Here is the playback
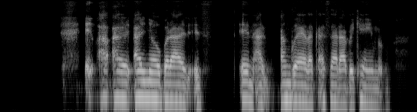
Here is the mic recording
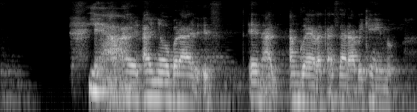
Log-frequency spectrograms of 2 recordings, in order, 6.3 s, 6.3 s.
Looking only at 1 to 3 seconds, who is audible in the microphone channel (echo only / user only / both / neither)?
both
